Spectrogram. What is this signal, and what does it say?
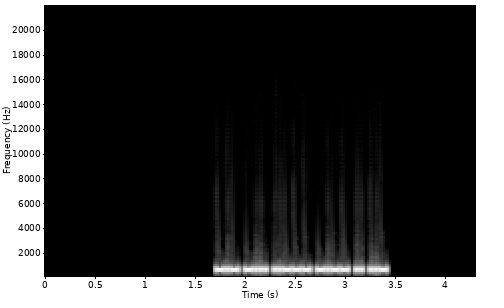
Morse code, heard as a keyed tone, about 51 wpm, 700 Hz. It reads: KB2YIU
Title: USA Call Signs - 6 Characters - Repeated 3x - 50wpm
